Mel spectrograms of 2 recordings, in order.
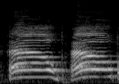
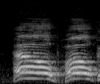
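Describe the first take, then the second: First: Put-on high-pitched boy calling for help; storybook boy in a panic; frantic call for help. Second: Raised, loud policeman's call; storybook policeman shouting for help; radioed call for help. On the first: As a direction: cry out for help, high and urgent. Boy phones policeman for help. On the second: Acted. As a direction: call out urgently over the radio.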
